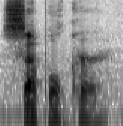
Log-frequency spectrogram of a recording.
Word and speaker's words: sepulcher: up as well because i've always pronounced it sepulcher okay yeah i i am correct that is correct pog i got another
